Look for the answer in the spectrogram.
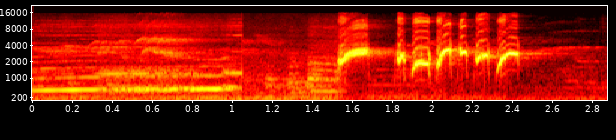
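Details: Red-whiskered bulbul delivering a rik song to excite caged birds: a soft, low, drawn-out whistle is followed by one sharp burst of about six quick, bright, bouncing notes lasting under a second.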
